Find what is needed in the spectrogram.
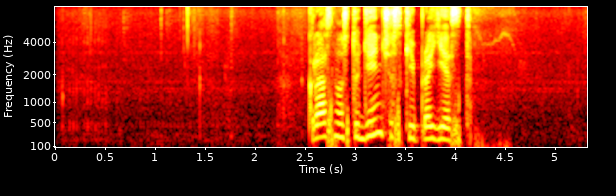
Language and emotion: Russian, neutral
